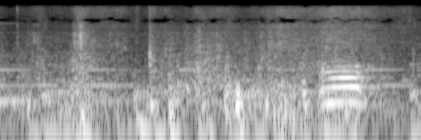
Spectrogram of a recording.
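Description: Cardboard gift box and tissue paper being handled while a present is unpacked, a few scattered crackles and knocks. A short voiced 'oh' comes near the end.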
